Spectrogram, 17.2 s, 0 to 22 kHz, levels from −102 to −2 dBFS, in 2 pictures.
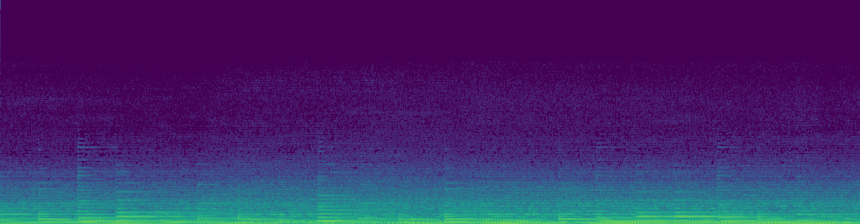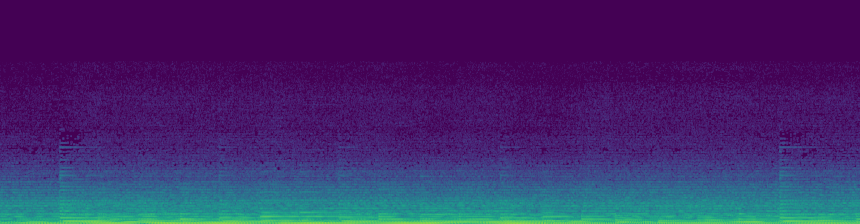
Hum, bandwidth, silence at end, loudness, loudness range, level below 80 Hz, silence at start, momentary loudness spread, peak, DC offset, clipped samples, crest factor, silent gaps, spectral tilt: none; 5.2 kHz; 0 s; -27 LUFS; 4 LU; -54 dBFS; 0 s; 6 LU; -14 dBFS; under 0.1%; under 0.1%; 12 dB; none; -10 dB/octave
